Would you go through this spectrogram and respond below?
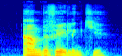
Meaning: diminutive of aanbeveling
- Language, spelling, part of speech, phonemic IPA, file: Dutch, aanbevelinkje, noun, /ˈambəˌvelɪŋkjə/, Nl-aanbevelinkje.ogg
